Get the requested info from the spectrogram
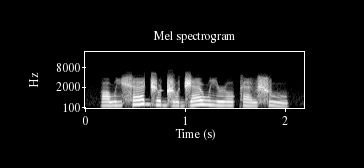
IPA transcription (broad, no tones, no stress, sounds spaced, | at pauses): ɒ w i x æ d͡ʒ o ɖ͡ʐ o d͡ʒ æ w i ɹ o k æ v ʂ u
